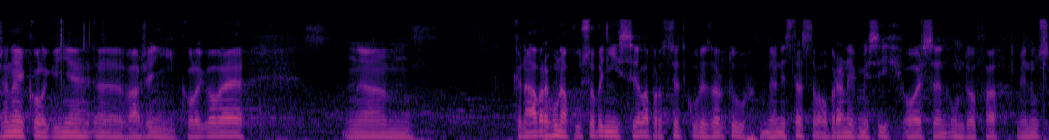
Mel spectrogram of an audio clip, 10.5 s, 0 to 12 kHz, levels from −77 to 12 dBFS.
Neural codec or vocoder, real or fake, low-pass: none; real; 7.2 kHz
